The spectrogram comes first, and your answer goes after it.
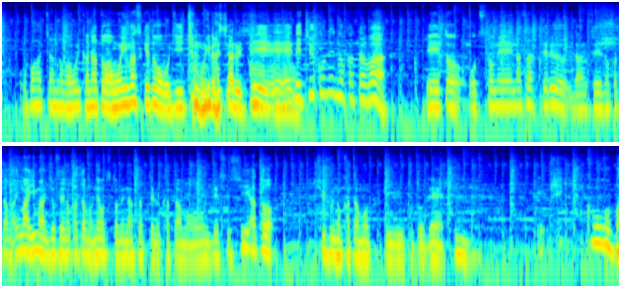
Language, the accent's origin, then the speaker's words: Japanese; Mito, Ibaraki, Japan; 僕山根小学校出身で八津町出身なんですけれども、私からするとだいぶ山の方から水戸の町の方に出てきたなという感じで平笛町で地元で開業させてもらいました。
